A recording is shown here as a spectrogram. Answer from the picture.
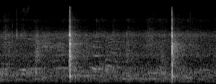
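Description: Knife striking a large rohu fish on a wooden chopping block: two sharp hits about a second apart.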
